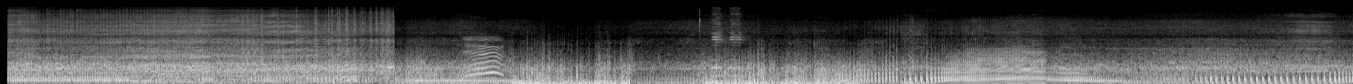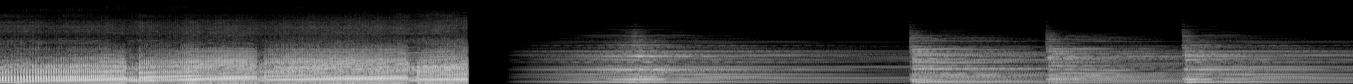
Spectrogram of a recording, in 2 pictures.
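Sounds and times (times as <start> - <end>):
dirt bike engine revving: 0.1 - 4.0, 6.6 - 18.2.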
